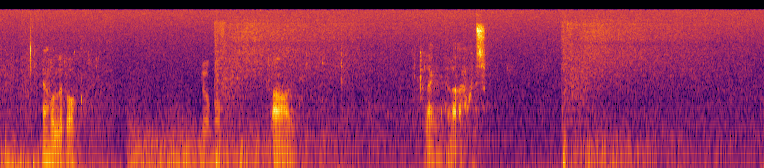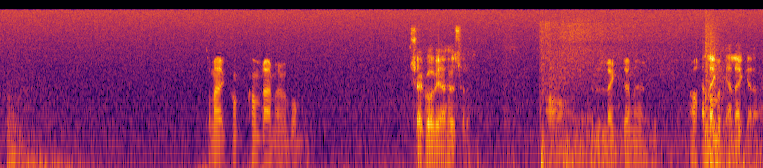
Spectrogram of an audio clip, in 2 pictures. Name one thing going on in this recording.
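A young man talks into a close microphone in short, lively bursts.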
